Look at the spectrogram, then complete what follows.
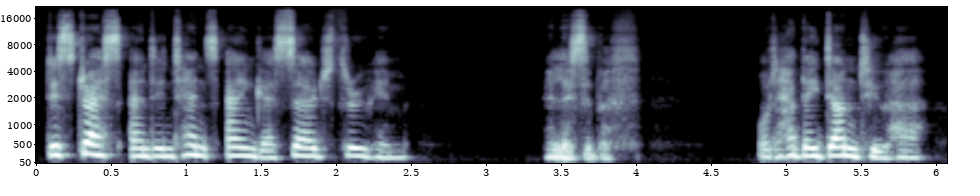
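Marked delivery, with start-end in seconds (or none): none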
